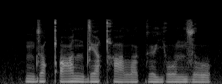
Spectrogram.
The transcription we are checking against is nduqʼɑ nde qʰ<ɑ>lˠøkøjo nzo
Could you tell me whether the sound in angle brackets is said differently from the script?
no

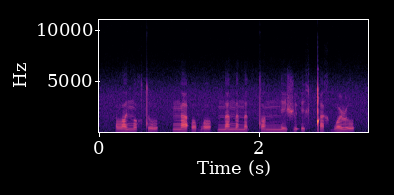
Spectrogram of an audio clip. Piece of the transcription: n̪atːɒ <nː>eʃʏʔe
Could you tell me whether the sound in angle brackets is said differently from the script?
no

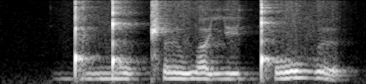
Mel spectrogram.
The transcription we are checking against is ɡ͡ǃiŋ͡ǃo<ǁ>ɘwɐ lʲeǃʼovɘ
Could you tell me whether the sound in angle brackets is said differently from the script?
no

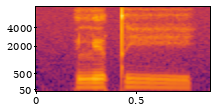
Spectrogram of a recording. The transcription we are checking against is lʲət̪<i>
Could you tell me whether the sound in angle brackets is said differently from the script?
no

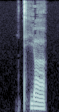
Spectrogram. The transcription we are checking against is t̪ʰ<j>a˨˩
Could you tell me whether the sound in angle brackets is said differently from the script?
no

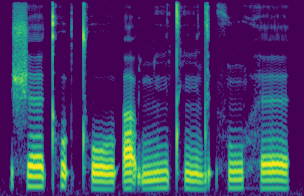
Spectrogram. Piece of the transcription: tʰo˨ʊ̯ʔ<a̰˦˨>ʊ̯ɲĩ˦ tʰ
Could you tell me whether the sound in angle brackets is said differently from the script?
no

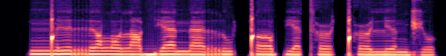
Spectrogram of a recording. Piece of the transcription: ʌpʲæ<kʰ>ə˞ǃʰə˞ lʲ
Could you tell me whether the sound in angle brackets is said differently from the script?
yes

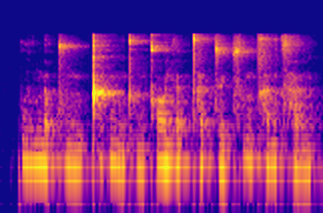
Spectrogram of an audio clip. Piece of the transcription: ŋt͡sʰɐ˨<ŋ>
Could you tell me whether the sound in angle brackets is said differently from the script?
no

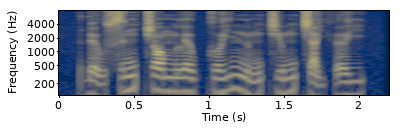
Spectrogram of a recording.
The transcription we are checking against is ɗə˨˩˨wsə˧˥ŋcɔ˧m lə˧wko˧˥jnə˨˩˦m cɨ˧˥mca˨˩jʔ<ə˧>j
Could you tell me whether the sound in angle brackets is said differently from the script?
no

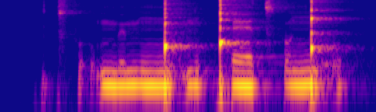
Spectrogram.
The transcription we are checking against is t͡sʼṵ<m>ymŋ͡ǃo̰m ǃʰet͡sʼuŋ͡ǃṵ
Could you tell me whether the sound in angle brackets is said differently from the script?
no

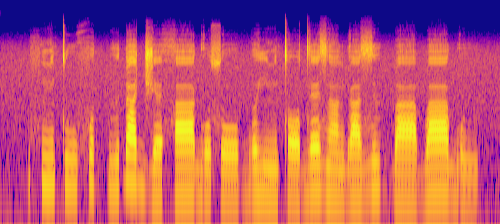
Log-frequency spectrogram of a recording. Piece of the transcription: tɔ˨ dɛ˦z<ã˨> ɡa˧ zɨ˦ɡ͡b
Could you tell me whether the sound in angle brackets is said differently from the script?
yes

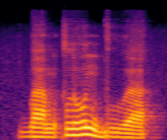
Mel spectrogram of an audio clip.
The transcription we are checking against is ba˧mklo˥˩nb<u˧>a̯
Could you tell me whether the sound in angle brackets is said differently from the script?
no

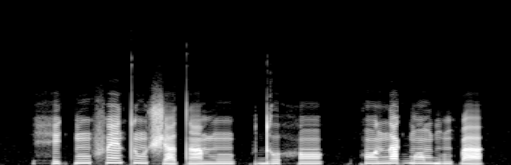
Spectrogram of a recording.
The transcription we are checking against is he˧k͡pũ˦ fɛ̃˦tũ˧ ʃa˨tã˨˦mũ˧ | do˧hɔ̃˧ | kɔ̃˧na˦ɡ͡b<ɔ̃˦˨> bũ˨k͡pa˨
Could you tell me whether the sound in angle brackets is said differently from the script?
yes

